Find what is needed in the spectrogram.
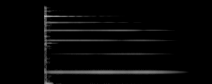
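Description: A single notification-bell ding sound effect: one struck chime about half a second in that rings on and fades away over about a second and a half.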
